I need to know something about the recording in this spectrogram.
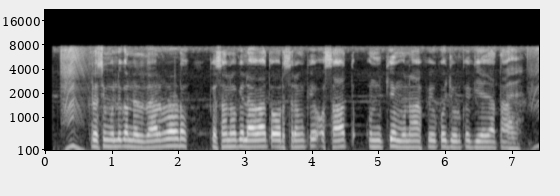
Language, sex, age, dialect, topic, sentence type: Hindi, male, 18-24, Kanauji Braj Bhasha, agriculture, statement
